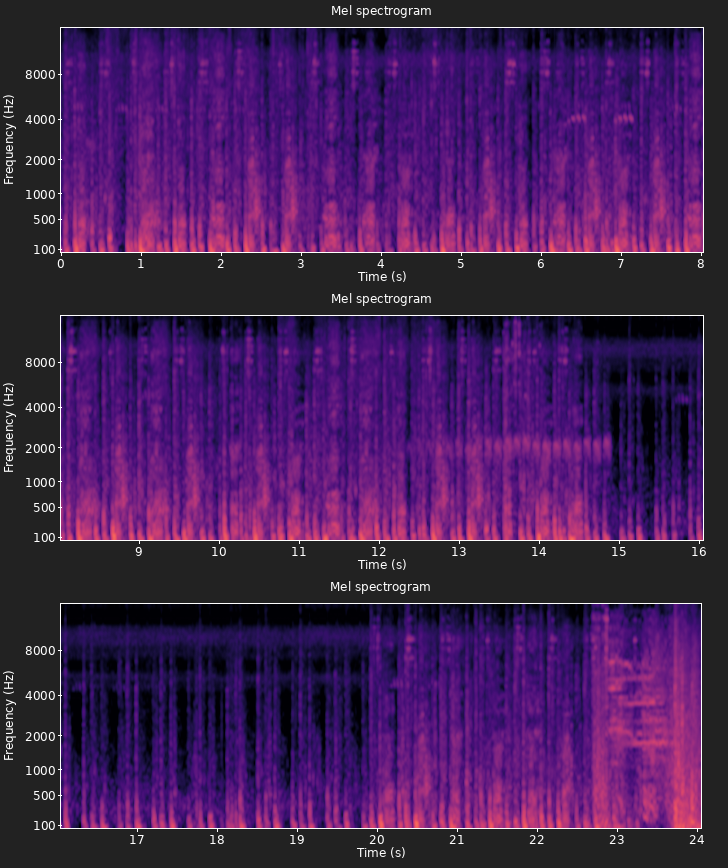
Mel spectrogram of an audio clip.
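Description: Horse hooves pound rapidly on a dirt track.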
